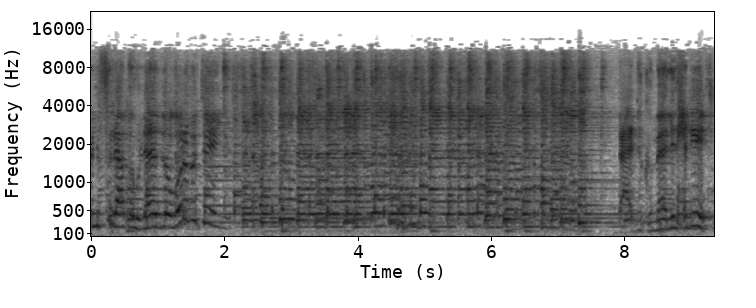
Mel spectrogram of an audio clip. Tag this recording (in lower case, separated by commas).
music, middle eastern music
